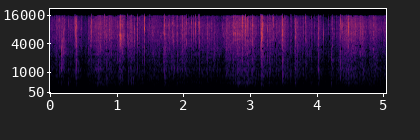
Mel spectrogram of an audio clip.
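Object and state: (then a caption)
Dry onion skins crumpled in a mesh bag. Fingers crumple and tear dry onion skins inside a red plastic mesh bag resting on a wooden board. The result is a continuous, bright, dry crinkling and crackling with many sharp, quick snaps and almost no low end.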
